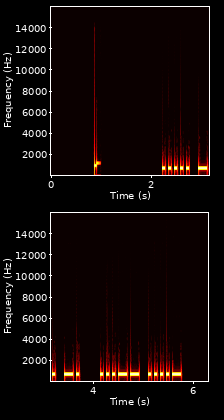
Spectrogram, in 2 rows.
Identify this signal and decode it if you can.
Morse code, heard as a keyed tone, about 19 wpm, 700 Hz. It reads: 5NN 34
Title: CQ WW DX Contest Exchange Encore - 20wpm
